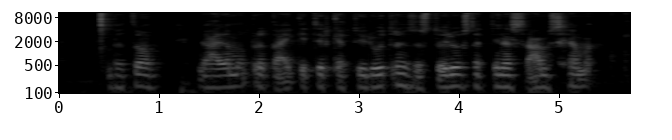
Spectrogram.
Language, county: Lithuanian, Telšiai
